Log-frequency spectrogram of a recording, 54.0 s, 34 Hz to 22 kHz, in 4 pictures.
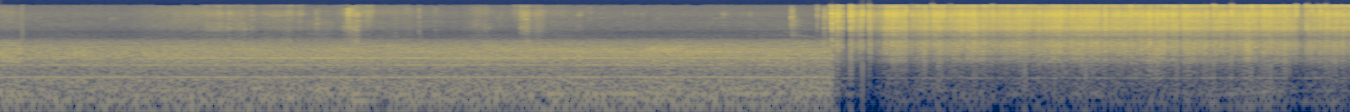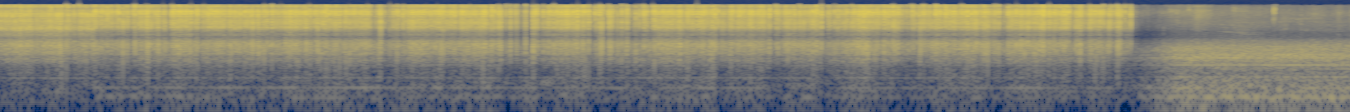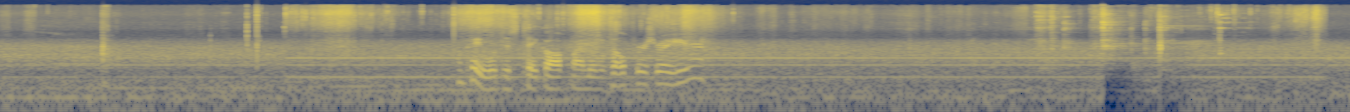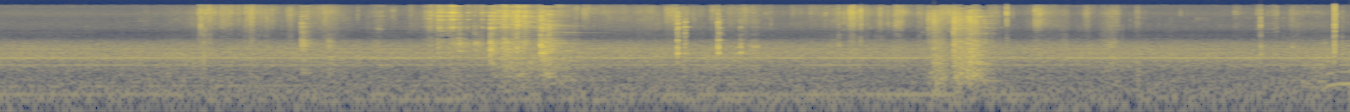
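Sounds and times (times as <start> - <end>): steady low hum: 0.0 - 54.0
welding arc crackle: 8.2 - 24.9, 29.8 - 34.4.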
